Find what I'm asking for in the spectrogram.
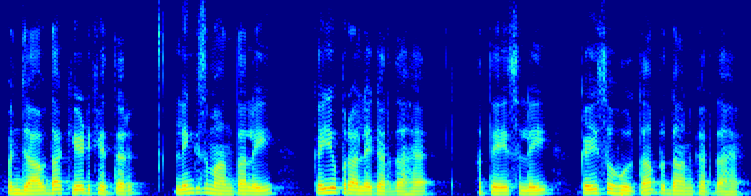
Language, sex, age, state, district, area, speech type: Punjabi, male, 18-30, Punjab, Amritsar, urban, spontaneous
